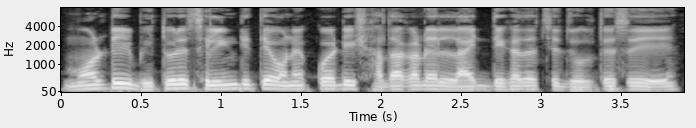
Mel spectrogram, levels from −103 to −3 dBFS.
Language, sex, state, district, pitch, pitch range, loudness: Bengali, male, West Bengal, Alipurduar, 120 Hz, 115-135 Hz, -16 LUFS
